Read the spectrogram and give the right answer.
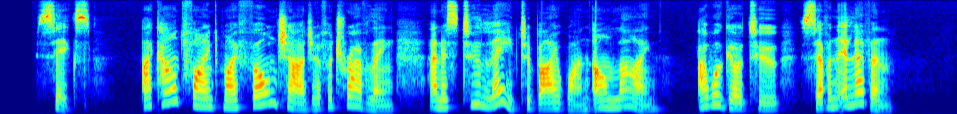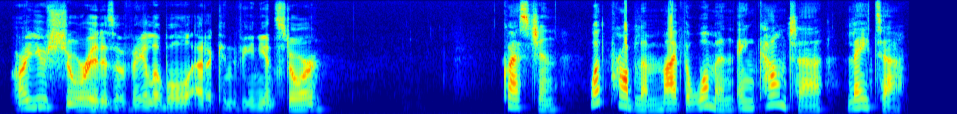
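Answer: The convenience store may not have a phone charger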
